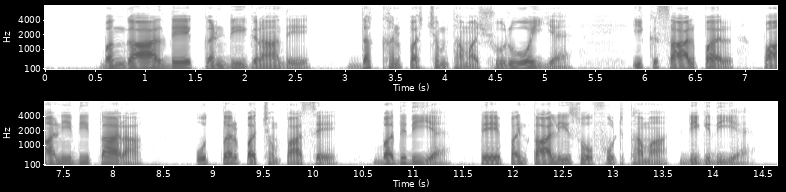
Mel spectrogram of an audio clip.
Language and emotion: Dogri, neutral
